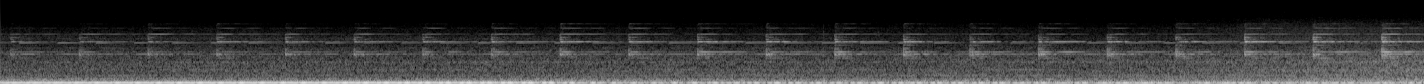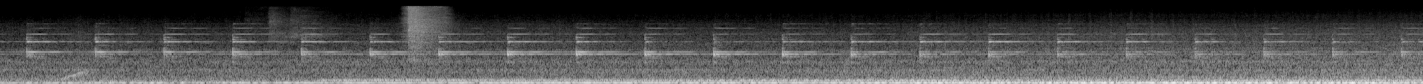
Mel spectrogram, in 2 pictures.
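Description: Grade-crossing warning bells dinging steadily, about two strokes a second, over the low rumble of BNSF diesel locomotives, a GE ES44C4 leading a Dash 9-44CW. A short loud burst of noise comes about two-thirds of the way through, then a deeper engine note joins and the sound grows as the lead units draw level.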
